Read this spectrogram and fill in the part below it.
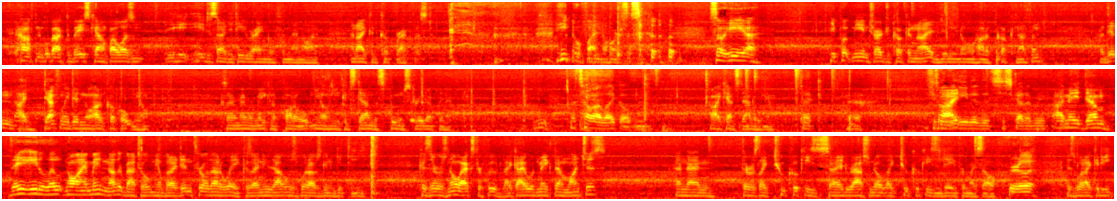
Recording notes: Live from Camp!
